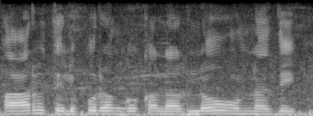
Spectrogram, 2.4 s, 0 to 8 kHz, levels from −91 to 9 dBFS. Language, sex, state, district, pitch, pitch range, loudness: Telugu, female, Telangana, Mahabubabad, 190 Hz, 185-195 Hz, -13 LUFS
